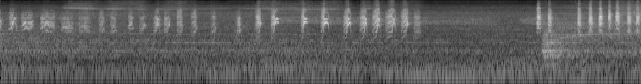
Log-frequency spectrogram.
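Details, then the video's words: Caged male Village indigobird, called trotol, a tutor bird from Bandung, Indonesia: long series of high clipped notes repeated steadily, pausing briefly, then resuming with a quicker run. "Burung Masteran Village Indigo Trotol Gacor"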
